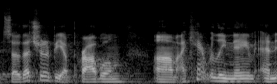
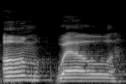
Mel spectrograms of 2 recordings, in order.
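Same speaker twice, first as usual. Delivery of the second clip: hesitant stall; 4 dB louder than usual. Shown as a demonstration. Salesman caught off guard, hesitating. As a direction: stall as if the question threw you. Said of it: "I'm not like".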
